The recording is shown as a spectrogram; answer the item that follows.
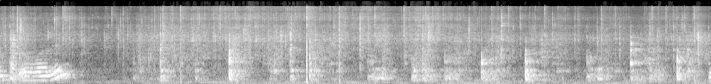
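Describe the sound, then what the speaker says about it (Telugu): Dried red chillies fry in hot oil, a steady close sizzle with repeated clinks and scrapes of a spoon stirring them in the pan, no voices. "నూనె వేడెక్కింది, ఎండుమిరకాయలు వేయించుకోవాలి."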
